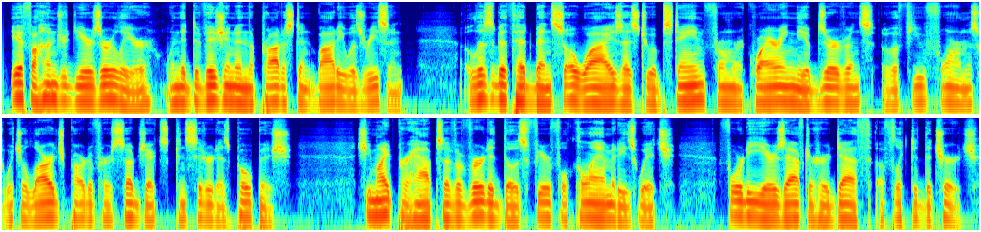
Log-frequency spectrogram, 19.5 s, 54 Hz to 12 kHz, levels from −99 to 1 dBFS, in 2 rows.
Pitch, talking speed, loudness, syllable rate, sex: 95 Hz, 175 wpm, -21 LUFS, 5.3 syllables/s, male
